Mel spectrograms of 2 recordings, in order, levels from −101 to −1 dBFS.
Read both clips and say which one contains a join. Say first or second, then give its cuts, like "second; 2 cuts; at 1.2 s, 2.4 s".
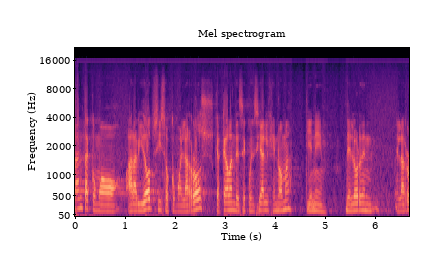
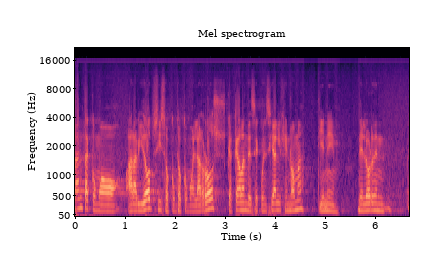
second; 1 cut; at 2.0 s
